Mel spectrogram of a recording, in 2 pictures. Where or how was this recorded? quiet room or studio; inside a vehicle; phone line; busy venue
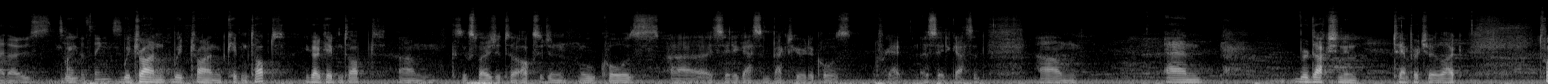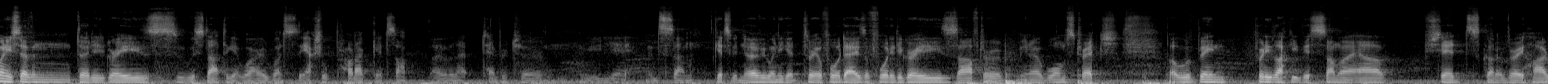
busy venue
